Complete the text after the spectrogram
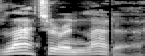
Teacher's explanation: In North American English, T and D both become the alveolar flap after a stress syllable and between vowels as syllabic consonants, making the words latter and ladder homophones, either as or.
